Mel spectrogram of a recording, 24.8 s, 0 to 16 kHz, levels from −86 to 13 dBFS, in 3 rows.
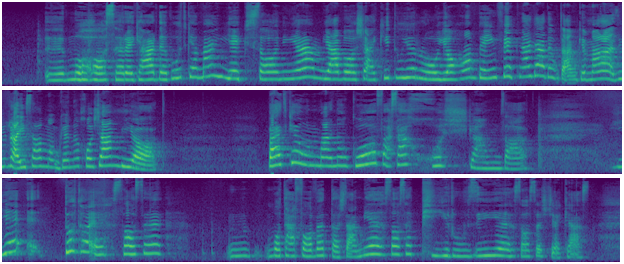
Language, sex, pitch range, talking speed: Persian, female, 280-360 Hz, 105 wpm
